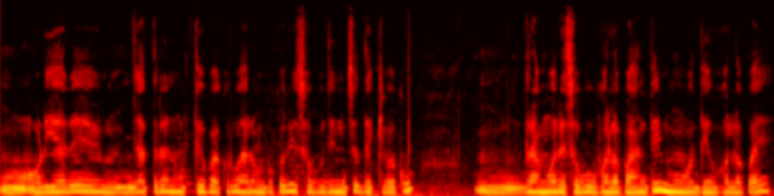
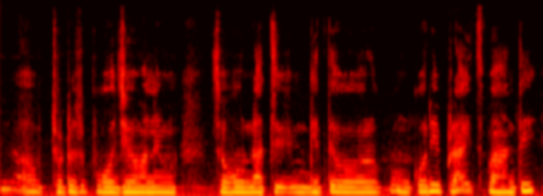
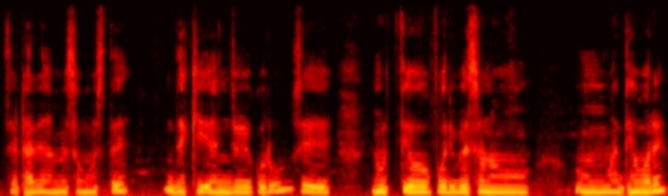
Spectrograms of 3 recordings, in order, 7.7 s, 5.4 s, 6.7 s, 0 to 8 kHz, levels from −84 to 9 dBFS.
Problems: background sounds at intervals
